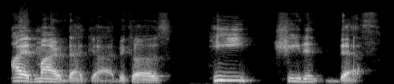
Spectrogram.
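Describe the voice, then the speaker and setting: With an American accent and vocal fry, a medium-pitched man speaks at a fairly slow pace while his pitch swings very widely. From grew up partly in Africa and Europe, US-based. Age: 60s. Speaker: musician. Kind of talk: casual chat. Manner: repeats words when starting sentences.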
